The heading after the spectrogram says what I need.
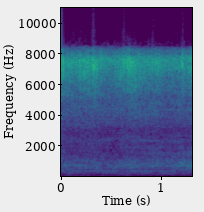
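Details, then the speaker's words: Jouef HO 030T Boer 0-6-0 tank model locomotive with three-pole motor: thin, high, steady buzzing whine, much louder than it should be; still noisy despite lubrication and reworking. "the three-pole motor this is a noisy locomotive and there's nothing doing I've lubricated it I've done all sorts of things I've turned it inside down this is a lot a noisy motor"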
